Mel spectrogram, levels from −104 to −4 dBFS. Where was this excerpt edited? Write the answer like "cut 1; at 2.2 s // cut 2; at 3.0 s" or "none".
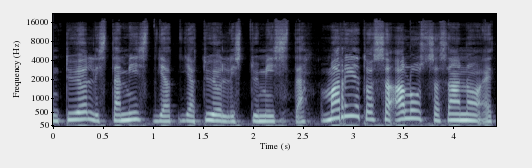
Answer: cut 1; at 1.0 s // cut 2; at 2.7 s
